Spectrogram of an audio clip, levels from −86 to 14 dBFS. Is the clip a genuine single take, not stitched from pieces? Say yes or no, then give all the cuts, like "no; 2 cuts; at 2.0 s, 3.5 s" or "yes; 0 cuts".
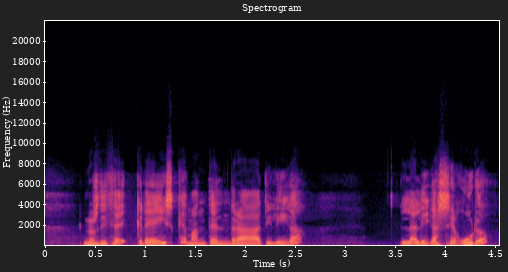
no; 2 cuts; at 1.4 s, 2.2 s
